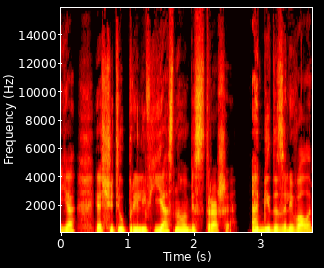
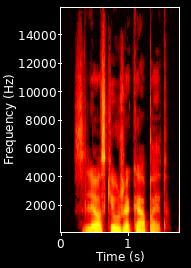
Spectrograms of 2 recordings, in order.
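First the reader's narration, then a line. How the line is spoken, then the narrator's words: Gloomy remark. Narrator (Russian): мрачно заметил Павлик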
